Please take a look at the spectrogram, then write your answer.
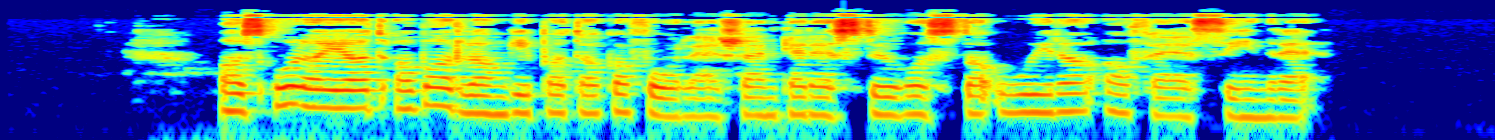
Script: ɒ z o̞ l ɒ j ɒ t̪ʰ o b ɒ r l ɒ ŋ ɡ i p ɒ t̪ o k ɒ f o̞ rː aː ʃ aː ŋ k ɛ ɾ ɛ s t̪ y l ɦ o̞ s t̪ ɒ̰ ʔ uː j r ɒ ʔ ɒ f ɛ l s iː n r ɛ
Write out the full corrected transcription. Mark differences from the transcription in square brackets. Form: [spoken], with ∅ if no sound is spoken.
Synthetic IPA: ɒ z o̞ l ɒ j ɒ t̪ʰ [ɒ] b ɒ r l ɒ ŋ ɡ i p ɒ t̪ [ɒ] k ɒ f o̞ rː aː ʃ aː ŋ k ɛ ɾ ɛ s t̪ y l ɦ o̞ s t̪ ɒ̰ ʔ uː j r ɒ ʔ ɒ f ɛ l s iː n r ɛ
